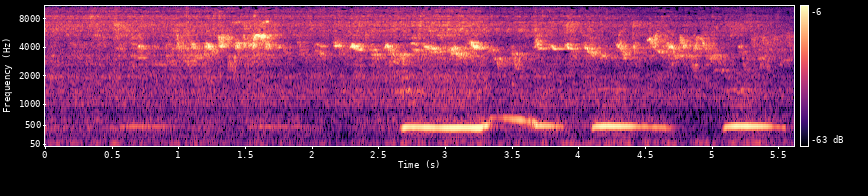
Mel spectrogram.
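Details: Mourning dove song: two quiet coos, then a louder drawn-out note that swoops upward and falls, followed by three steady mellow coos. Faint chirps of other birds sound in the background.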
